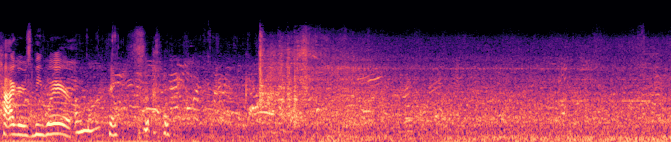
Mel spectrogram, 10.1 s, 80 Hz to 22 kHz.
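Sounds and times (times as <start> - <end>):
distant people talking: 0.0 - 10.0
outdoor background noise: 0.0 - 10.0.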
